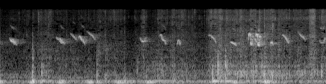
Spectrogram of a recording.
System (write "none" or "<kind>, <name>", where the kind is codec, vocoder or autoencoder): none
